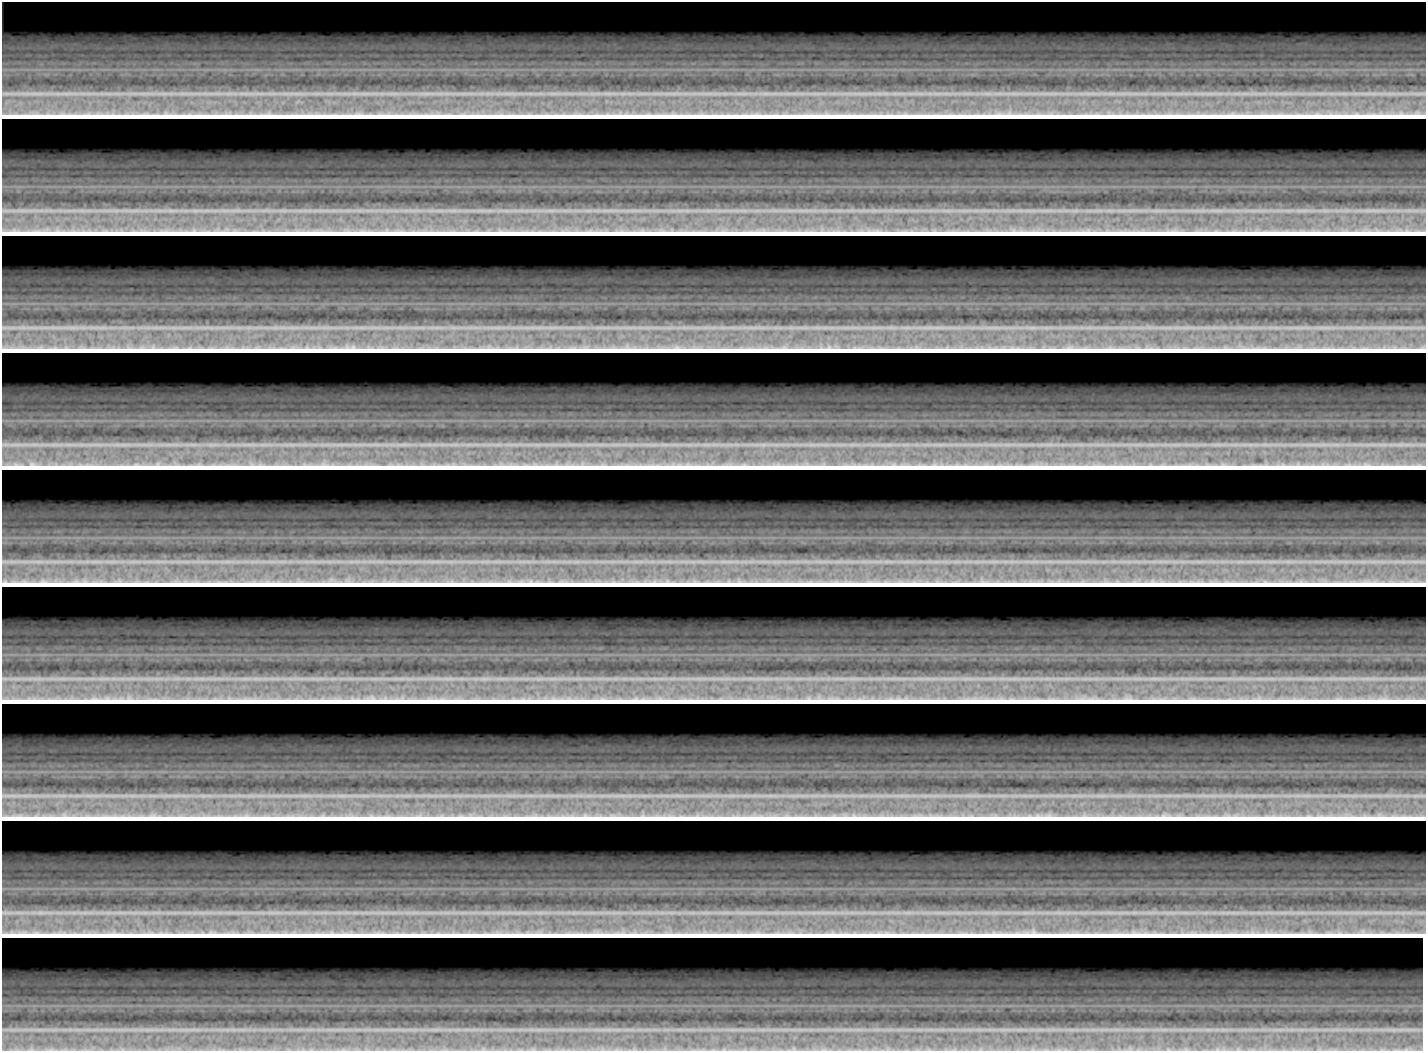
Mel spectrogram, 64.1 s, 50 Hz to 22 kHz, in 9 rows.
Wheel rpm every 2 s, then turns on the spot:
0, 0, 0, 0, 0, 0, 0, 0, 0, 0, 0, 0, 0, 0, 0, 0, 0, 0, 0, 0, 0, 0, 0, 0, 0, 0, 0, 0, 0, 0, 0, 0.
none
